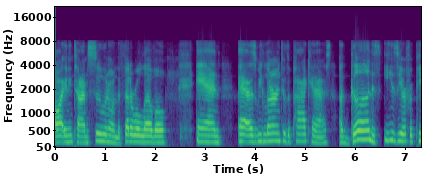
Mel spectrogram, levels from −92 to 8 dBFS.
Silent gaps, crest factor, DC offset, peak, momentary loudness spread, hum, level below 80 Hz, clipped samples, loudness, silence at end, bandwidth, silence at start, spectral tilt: none; 12 dB; under 0.1%; -6 dBFS; 10 LU; none; -64 dBFS; under 0.1%; -19 LUFS; 0 s; 8.4 kHz; 0 s; -5.5 dB/octave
